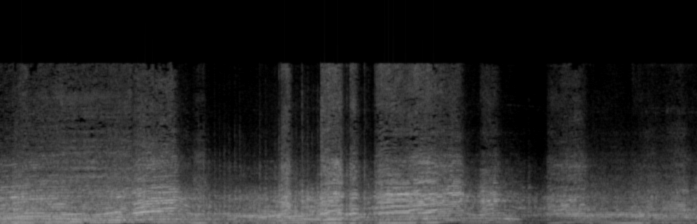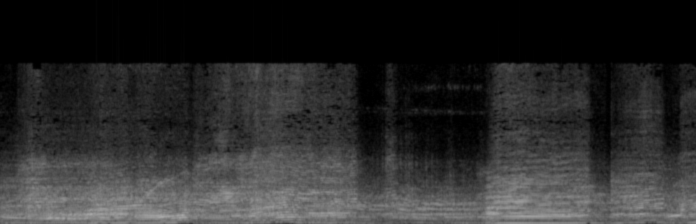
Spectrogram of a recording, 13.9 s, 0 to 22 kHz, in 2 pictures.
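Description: Several 1:5-scale radio-controlled racing cars with small two-stroke petrol engines running together, their engines revving up and down in overlapping rising and falling whines as they accelerate and brake through the corners, loudest as a car passes close about 8 and 12 seconds in.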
